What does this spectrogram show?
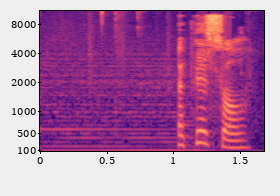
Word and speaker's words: epistle: Epistle. Epistle. Okay, there's no T is silent.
